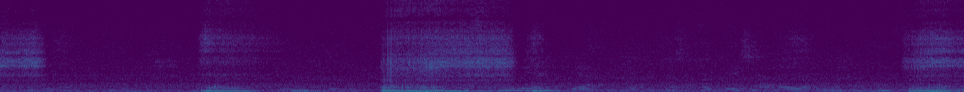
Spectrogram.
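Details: A sleeping beagle makes repeated rough, rattling breath noises every couple of seconds; snoring.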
